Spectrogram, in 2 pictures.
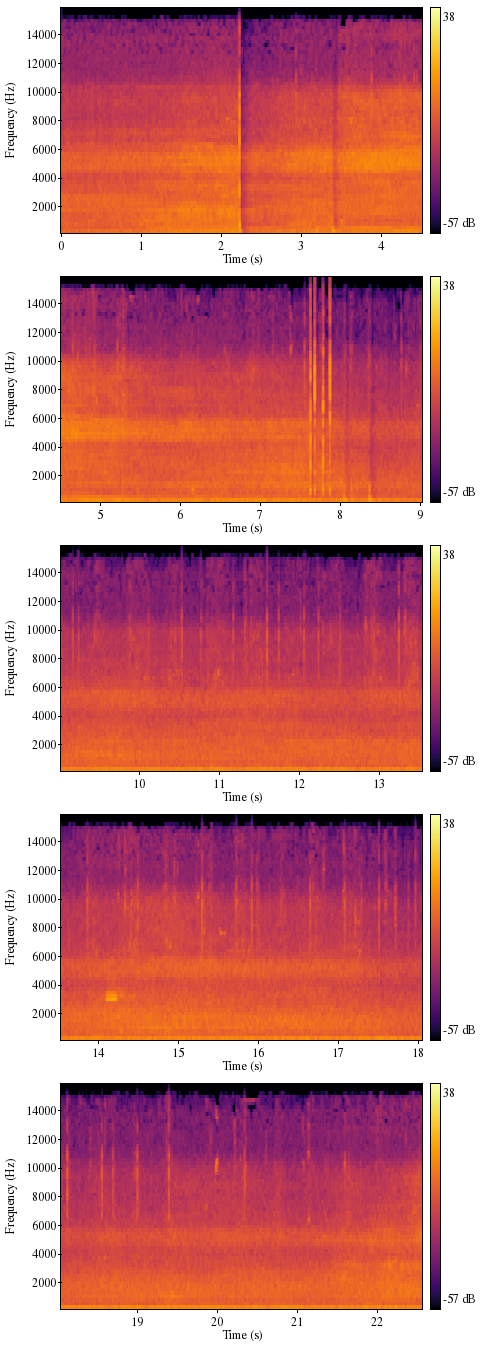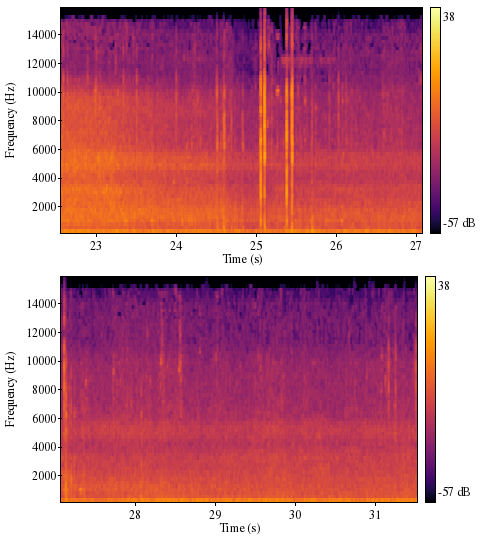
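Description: Steady low rumble of wind and road noise on a bicycle-mounted camera's microphone while riding through city traffic, with cars around. There is a sharp knock about two seconds in.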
